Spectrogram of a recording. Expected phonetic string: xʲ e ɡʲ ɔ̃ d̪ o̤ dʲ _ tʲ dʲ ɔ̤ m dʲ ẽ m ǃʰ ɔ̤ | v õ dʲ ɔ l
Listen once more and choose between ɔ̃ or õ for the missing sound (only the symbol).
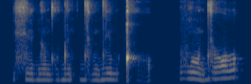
ɔ̃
